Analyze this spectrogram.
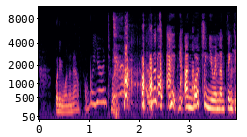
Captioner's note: laughs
